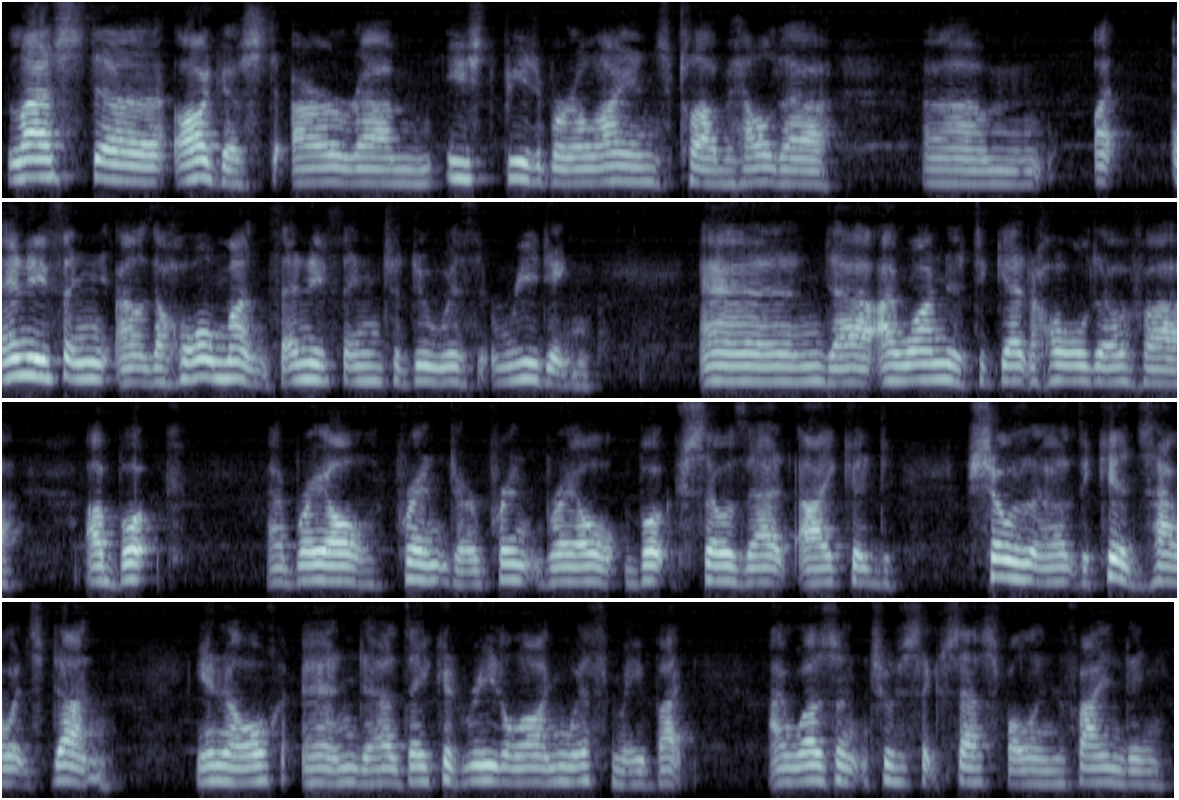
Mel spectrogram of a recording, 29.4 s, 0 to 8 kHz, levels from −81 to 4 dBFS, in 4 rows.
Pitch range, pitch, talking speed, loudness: 165-195 Hz, 180 Hz, 140 wpm, -21 LUFS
